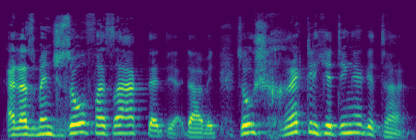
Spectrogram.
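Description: Slow, emphatic preacher with a raised voice. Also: male voice, high voice, very animated, a bit bright. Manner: slow, emphatic preaching, addressing the congregation directly. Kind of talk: sermon.

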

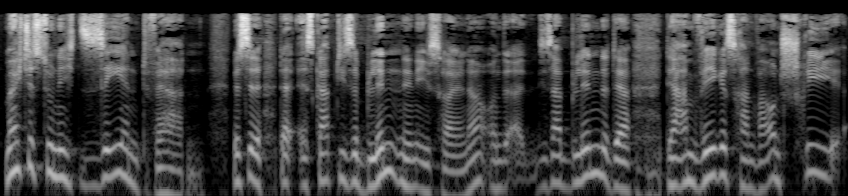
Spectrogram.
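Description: A man preaching a sermon, dropping to hushed tones and rising to loud appeals, acting out biblical dialogue. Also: on the high side, lively intonation, a little slow, hardly any pauses.

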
